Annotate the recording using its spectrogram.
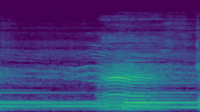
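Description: Background church music of sustained keyboard chords held steady, with a wavering higher note rising in about a second in.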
